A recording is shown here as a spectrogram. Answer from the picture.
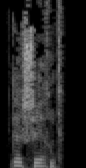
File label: "geschirmt", German; adjectives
